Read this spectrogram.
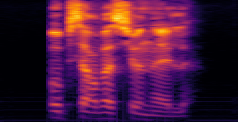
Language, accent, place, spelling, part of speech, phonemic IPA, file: French, France, Lyon, observationnel, adjective, /ɔp.sɛʁ.va.sjɔ.nɛl/, LL-Q150 (fra)-observationnel.wav
- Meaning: observational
